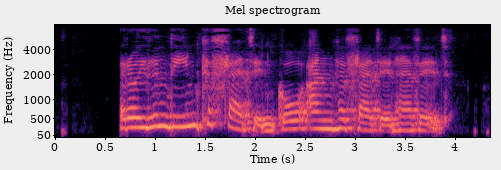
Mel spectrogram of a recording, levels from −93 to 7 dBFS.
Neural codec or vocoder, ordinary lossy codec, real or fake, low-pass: none; MP3, 64 kbps; real; 7.2 kHz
